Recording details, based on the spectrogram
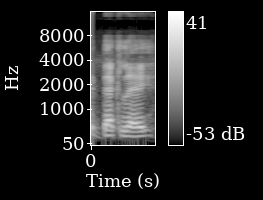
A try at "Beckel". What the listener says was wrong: Hey, it's Beckel. The Y is silent.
